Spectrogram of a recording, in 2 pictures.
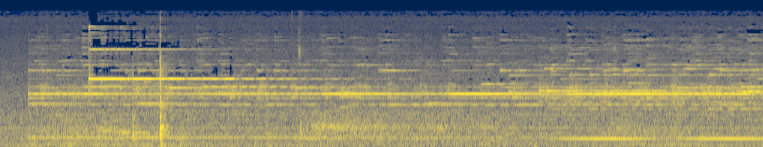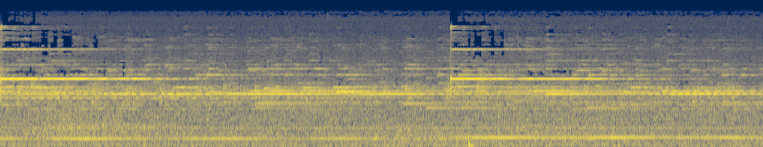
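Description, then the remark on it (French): Meditation bells are struck three times, several seconds apart, each ring sustaining a bright shimmering tone that slowly fades into the next, with no voices present. “Pour poser ma respiration, je vais écouter le son des cloches et aller jusqu'au bout de ce son, tout en prenant trois grandes respirations.”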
